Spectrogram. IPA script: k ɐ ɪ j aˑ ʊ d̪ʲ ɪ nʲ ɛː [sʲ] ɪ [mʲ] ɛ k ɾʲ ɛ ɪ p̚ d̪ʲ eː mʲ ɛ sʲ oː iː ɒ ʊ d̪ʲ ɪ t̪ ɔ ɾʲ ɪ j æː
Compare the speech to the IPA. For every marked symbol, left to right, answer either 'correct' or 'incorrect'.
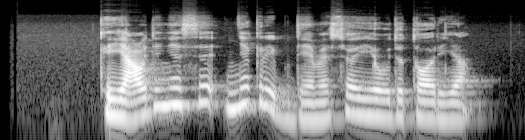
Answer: correct, incorrect

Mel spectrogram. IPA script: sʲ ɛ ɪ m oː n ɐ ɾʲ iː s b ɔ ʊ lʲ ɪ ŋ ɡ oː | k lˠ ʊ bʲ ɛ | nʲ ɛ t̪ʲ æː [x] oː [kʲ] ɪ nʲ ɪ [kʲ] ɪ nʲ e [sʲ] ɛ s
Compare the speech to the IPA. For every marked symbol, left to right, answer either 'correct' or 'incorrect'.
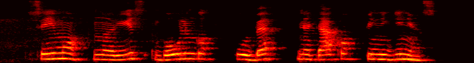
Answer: incorrect, incorrect, incorrect, incorrect

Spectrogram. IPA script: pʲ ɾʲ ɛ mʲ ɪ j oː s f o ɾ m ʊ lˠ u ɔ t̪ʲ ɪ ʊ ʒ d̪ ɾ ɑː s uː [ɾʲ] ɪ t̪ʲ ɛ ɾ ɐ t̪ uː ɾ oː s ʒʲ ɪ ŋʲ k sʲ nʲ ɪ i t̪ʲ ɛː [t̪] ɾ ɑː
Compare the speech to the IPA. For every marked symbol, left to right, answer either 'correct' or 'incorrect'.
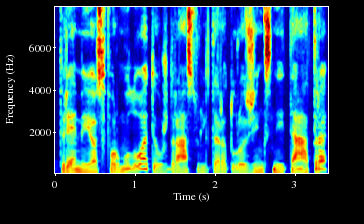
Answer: incorrect, correct

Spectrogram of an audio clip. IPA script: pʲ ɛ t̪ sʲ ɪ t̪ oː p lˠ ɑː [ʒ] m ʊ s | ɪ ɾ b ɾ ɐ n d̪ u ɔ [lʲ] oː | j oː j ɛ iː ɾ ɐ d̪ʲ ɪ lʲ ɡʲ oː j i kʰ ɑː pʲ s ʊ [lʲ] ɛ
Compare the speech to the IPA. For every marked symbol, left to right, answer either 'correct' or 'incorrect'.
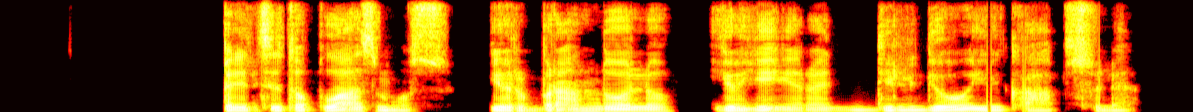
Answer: incorrect, correct, correct

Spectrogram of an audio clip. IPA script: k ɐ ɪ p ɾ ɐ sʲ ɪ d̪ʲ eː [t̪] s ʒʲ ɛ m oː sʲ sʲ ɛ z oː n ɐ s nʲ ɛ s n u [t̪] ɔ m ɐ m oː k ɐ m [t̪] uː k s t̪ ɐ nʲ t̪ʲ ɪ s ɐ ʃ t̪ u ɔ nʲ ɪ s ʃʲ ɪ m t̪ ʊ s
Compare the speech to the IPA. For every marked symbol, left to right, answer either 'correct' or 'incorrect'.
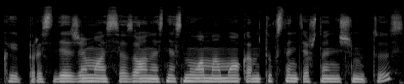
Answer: incorrect, incorrect, correct

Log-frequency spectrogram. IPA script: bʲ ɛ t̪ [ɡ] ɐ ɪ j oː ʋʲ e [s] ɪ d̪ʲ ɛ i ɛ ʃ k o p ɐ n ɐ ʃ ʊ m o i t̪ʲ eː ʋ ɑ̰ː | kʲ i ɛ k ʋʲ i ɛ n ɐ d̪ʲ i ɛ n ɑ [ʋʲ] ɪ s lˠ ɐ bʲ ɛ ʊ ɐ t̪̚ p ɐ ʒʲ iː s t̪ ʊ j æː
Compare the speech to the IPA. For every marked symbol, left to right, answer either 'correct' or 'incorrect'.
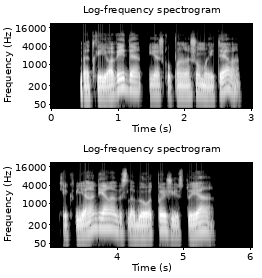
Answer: incorrect, incorrect, correct

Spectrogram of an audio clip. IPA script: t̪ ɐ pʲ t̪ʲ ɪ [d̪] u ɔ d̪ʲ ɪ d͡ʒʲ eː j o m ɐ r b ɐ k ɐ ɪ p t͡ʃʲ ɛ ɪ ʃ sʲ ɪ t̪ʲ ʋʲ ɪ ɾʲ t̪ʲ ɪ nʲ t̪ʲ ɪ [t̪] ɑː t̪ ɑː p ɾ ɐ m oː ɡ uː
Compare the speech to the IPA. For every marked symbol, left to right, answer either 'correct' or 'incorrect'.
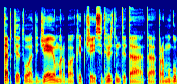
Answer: incorrect, correct

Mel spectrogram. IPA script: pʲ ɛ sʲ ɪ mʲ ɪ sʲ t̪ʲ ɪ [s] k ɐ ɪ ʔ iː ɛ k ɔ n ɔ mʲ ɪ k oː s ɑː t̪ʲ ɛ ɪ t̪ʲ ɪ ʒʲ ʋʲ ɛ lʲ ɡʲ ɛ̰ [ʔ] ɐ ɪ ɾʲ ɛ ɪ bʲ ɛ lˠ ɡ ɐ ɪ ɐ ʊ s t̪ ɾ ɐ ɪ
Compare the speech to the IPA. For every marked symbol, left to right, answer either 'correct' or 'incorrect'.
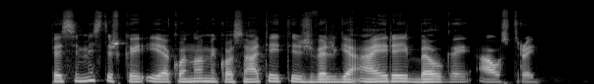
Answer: incorrect, correct

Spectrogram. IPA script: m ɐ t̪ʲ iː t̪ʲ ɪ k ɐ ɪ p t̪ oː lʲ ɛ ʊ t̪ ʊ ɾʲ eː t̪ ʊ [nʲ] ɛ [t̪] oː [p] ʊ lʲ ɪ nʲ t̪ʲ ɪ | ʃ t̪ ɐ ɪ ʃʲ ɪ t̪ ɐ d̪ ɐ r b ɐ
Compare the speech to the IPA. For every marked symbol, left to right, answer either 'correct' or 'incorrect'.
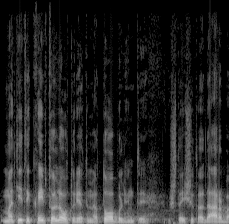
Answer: incorrect, correct, incorrect

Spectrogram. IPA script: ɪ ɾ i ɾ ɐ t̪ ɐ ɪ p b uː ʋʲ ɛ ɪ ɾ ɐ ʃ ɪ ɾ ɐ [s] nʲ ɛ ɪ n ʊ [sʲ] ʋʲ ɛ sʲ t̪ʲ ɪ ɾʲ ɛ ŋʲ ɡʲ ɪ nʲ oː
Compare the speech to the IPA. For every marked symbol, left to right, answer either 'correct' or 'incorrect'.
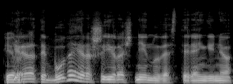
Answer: incorrect, incorrect

